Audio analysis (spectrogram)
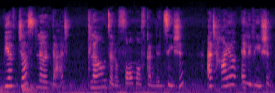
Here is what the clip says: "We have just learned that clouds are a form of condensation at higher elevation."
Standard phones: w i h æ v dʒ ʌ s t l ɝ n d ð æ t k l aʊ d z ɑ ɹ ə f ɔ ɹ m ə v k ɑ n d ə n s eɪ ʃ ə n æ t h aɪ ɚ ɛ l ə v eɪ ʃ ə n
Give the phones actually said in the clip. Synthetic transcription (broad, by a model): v i h æ v dʒ ʌ s t l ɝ n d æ t k l aʊ d z ɑ ɹ ə f ɔ ɹ m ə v k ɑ n d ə n s eɪ ʃ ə n æ t h aɪ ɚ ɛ l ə v eɪ ʃ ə n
